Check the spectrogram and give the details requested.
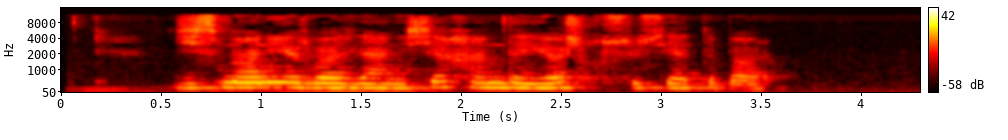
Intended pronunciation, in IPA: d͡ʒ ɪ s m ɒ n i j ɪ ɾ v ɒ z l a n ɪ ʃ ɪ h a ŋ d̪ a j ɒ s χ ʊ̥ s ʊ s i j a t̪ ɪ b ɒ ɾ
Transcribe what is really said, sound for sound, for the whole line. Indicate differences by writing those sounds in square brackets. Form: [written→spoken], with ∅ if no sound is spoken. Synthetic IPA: d͡ʒ ɪ s m ɒ n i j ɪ ɾ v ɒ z l a n ɪ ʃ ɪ h a [ŋ→m] d̪ a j ɒ [s→ʃ] χ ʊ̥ s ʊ s i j a t̪ ɪ b ɒ ɾ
